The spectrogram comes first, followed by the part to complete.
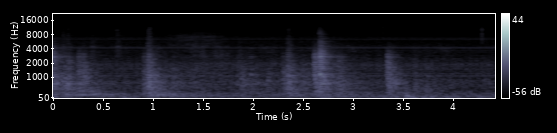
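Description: A few short, sharp sounds about a second apart as a person drinks a thick blended food mixture from a plastic water bottle and lowers it; the sharpest comes right at the start.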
